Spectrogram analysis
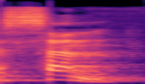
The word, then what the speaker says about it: son: कुछ मिसालें यहाँ पर है, जैसे सन, देखिए सन को यहाँ पर क्या पढ़ रहे हैं? आ, SON सन, सॉन होना चाहिए लेकिन आ पढ़ रहे हैं, सन सन।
